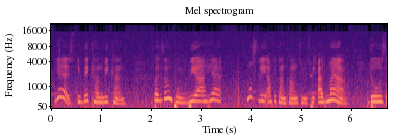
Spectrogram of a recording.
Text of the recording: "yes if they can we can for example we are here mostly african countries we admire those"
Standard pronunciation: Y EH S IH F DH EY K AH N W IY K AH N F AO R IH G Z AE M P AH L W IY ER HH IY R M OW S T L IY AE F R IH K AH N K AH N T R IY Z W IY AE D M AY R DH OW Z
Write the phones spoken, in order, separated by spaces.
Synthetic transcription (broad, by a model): Y EH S IH F DH EY K AH N W IY K AH N F AO R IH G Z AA M P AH L W IY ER HH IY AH M OW S T L IY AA F R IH K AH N K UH N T IY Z W IY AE D M AY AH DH OW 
